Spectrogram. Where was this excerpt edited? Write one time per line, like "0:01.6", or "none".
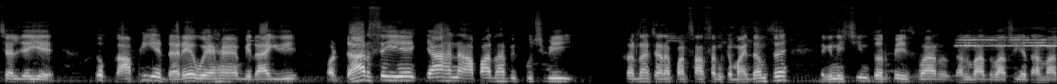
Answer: none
